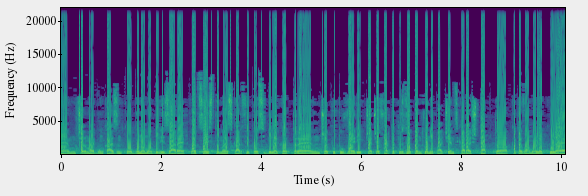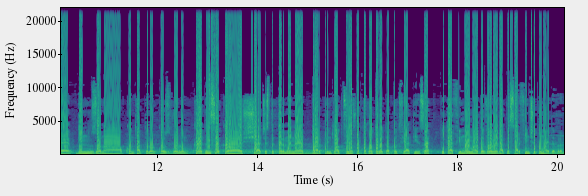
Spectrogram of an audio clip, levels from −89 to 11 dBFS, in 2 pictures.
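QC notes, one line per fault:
Throughout: integer overflow. The gain drives peaks about 7 dB past the integer limit, and instead of being held there they wrap to the opposite sign, swinging across the full range. A small share of samples flip this way, giving harsh, violent cracks on the peaks, far sharper than clipping.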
